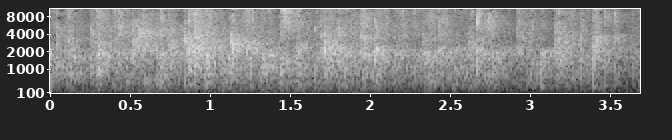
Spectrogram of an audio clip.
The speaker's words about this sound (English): So that also deserves a round of applause, please.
